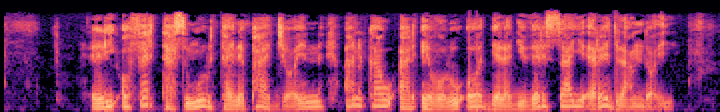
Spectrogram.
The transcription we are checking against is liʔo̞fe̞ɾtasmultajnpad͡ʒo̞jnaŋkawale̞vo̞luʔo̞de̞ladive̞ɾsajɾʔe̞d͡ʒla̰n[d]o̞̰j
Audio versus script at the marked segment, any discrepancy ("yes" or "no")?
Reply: no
